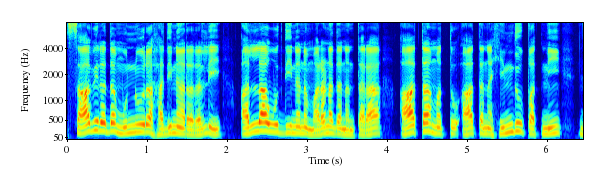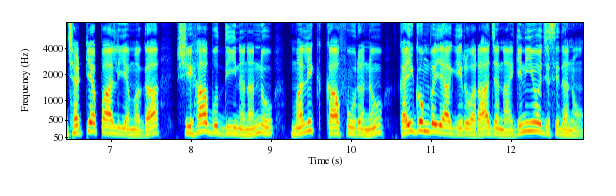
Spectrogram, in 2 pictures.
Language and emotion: Kannada, neutral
